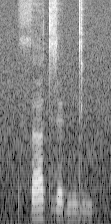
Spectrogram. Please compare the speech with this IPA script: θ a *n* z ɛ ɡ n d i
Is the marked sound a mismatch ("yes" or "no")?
yes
